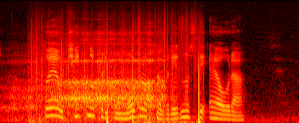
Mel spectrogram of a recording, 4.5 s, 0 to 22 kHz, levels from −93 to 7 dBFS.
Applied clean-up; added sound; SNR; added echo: none; Crackle + Breathing; 0 dB; none.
